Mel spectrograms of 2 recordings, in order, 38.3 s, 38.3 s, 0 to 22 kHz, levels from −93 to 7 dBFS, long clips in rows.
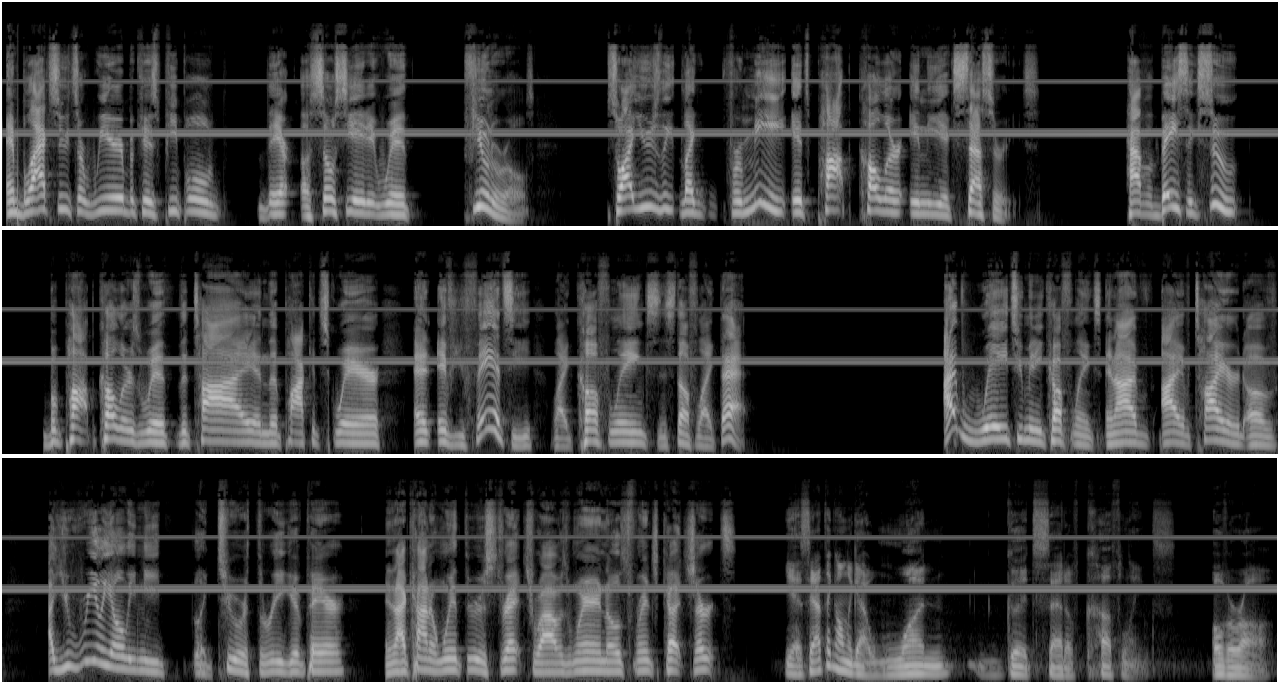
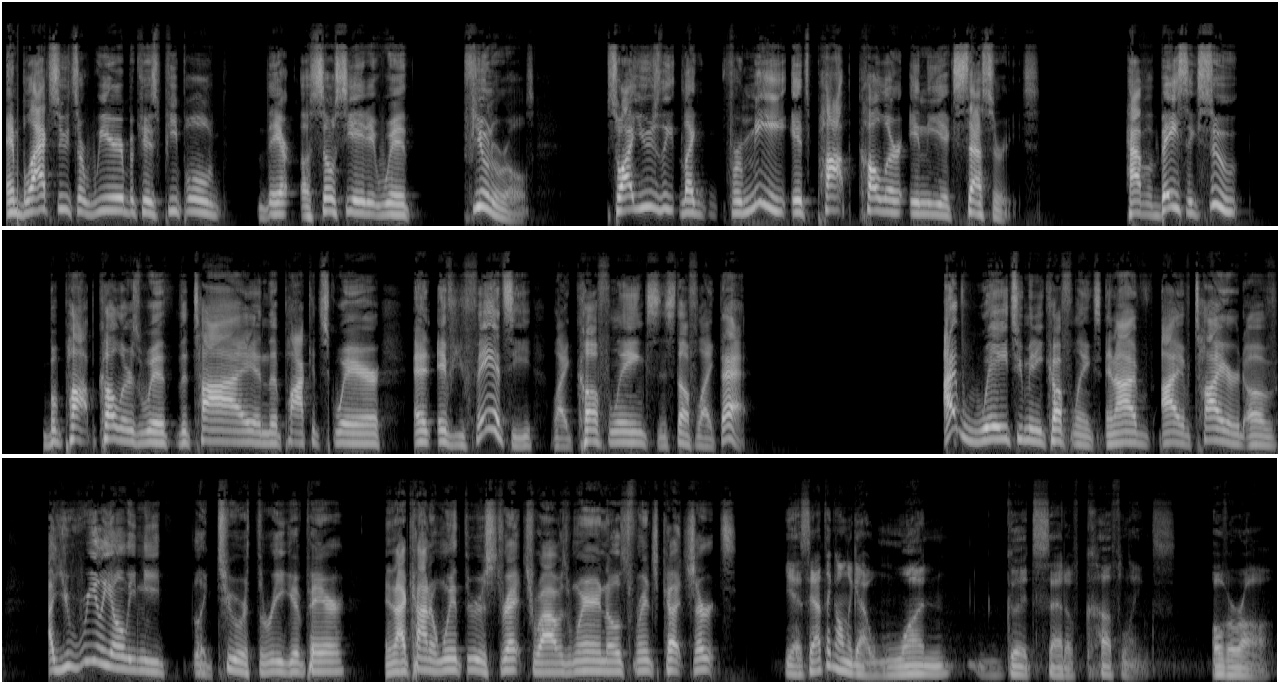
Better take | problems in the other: second | high-pitched whine; noticeable; throughout; 2 kHz, 15 dB below the speech

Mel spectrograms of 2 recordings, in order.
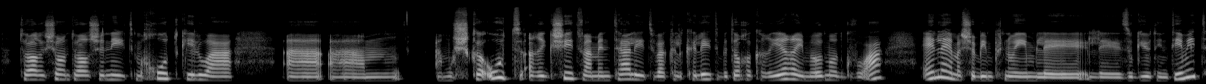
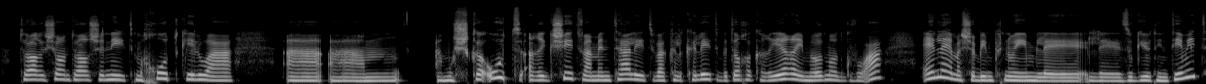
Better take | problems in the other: second | thin; somewhat; fading below 250 Hz

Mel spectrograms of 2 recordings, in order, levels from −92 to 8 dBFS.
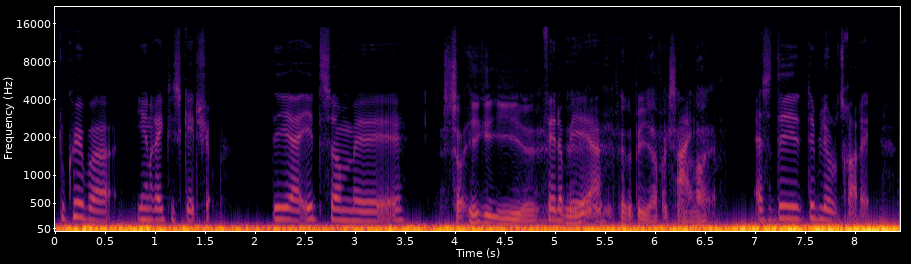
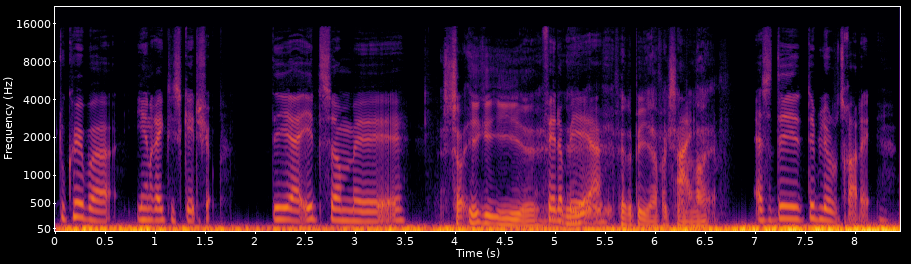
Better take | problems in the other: second | low rumble; loud; throughout; 7 dB below the speech; faint in the second

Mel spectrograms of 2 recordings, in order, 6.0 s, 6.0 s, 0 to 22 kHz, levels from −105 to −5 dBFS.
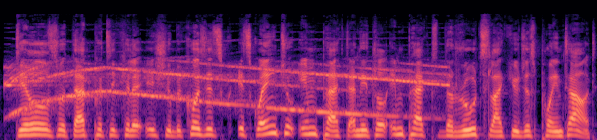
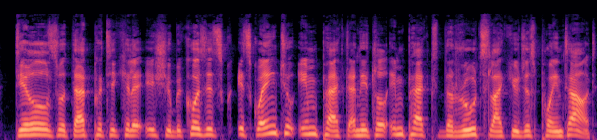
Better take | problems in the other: second | siren; noticeable; until 4.5 s; peak 2 dB below the speech

